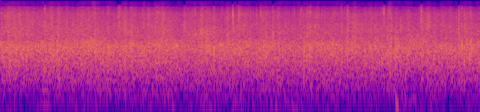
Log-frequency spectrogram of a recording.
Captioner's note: crowd clapping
